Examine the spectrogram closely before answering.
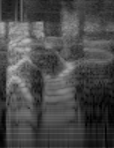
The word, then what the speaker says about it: Scizor: It's Scizor, as in Incisor.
